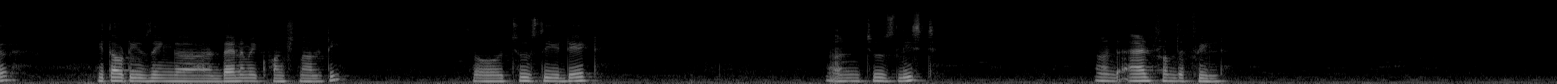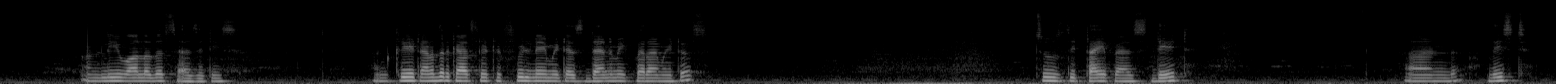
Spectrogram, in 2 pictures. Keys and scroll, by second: 0.3 space, 23.0 space.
